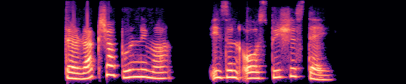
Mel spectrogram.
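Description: A woman speaks cheerfully over an online call.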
